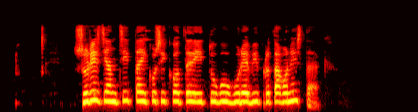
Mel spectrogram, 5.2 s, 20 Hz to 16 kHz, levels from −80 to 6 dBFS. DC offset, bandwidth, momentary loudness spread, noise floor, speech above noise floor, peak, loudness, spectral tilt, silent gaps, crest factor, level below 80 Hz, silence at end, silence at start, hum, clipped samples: under 0.1%; 7.8 kHz; 5 LU; -76 dBFS; 61 dB; 0 dBFS; -16 LUFS; -3.5 dB/octave; none; 16 dB; -72 dBFS; 1.25 s; 0.95 s; none; under 0.1%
